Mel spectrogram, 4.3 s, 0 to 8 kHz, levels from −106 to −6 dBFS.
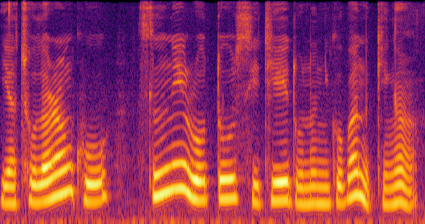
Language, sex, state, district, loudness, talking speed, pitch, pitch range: Garo, female, Meghalaya, West Garo Hills, -15 LUFS, 100 wpm, 210 Hz, 190-240 Hz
